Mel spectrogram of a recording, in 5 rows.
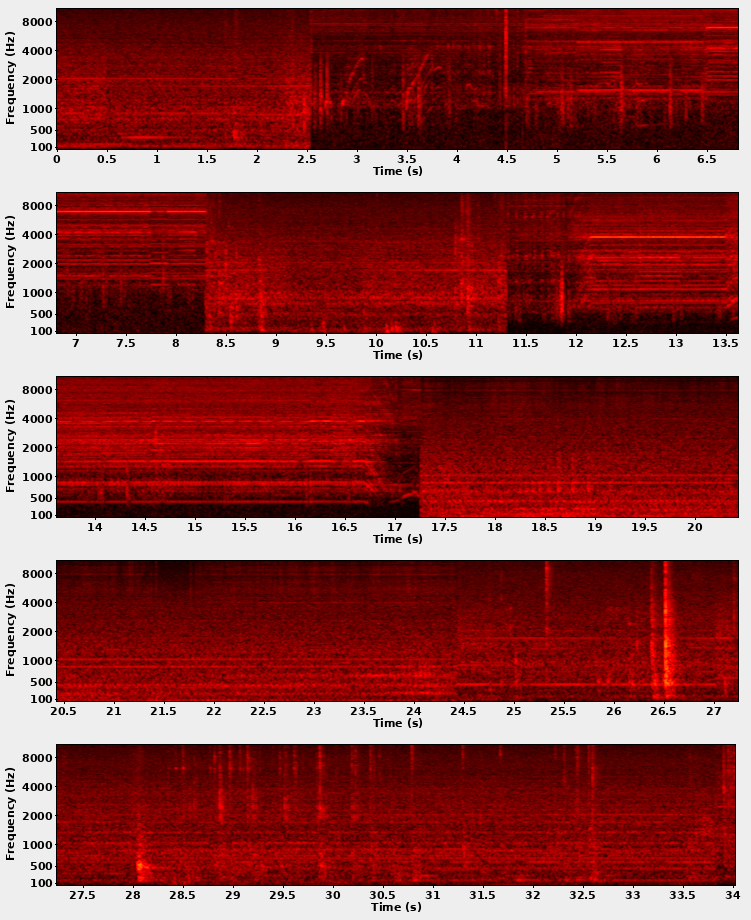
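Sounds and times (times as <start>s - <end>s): wood lathe high whine: 2.9s - 8.3s.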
